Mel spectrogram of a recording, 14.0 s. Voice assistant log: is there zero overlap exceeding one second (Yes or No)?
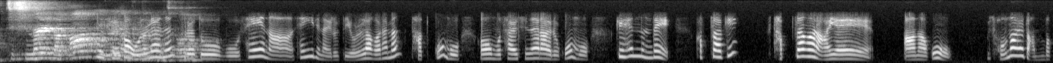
No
